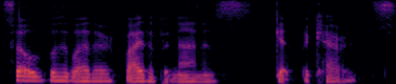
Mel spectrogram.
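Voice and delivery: very quiet, hushed, murderous-sounding, creepy exasperation. Listing chores in exasperation: creepy exasperated tone. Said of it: ""Sell the leather" in that specific tone".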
